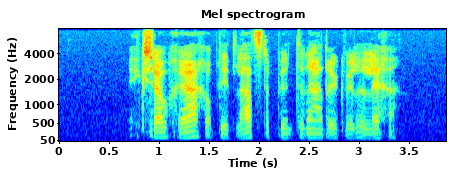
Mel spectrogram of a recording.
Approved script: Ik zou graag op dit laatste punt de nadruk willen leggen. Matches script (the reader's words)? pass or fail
pass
